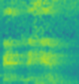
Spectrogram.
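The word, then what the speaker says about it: בית לחם: Y dice en el idioma hebreo que se pronuncia Betlehem, que significa casa del pan.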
